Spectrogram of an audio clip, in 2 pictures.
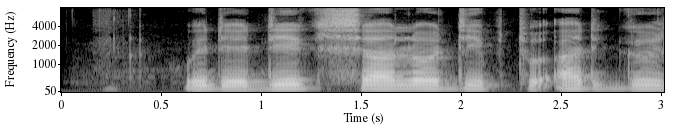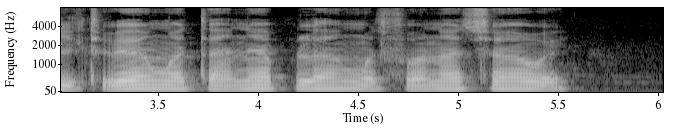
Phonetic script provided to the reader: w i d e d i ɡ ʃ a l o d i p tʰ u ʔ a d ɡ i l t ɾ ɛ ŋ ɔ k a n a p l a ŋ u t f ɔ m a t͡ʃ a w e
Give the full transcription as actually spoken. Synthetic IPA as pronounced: w i d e d i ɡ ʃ a l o d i p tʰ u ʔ a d ɡ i l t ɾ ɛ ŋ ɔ t a n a p l a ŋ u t f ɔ n a t͡ʃ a w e

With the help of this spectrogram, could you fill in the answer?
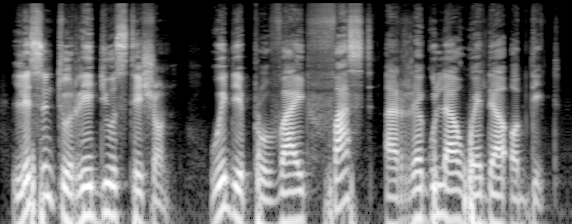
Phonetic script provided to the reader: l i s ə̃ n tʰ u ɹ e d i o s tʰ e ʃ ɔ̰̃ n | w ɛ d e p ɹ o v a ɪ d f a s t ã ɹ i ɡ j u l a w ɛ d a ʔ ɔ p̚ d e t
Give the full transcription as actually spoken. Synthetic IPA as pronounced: l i s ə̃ n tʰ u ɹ e d i o s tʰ e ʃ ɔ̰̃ n | w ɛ d e p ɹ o v a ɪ d f a s t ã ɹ ɛ ɡ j u l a w ɛ d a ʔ ɔ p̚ d e t

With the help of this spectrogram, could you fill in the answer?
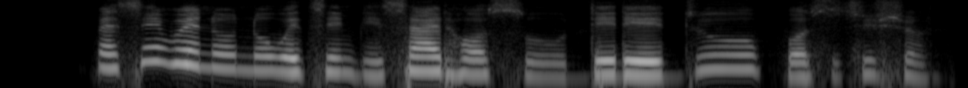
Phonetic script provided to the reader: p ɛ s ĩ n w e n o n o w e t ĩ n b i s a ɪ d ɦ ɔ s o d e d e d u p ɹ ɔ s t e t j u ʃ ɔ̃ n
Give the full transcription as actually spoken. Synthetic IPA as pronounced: p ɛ s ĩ n w e n o n o w e t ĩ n b i s a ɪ d ɦ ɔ s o d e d e d u p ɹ ɔ s t i t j u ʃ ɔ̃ n

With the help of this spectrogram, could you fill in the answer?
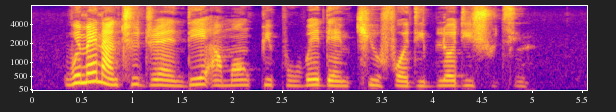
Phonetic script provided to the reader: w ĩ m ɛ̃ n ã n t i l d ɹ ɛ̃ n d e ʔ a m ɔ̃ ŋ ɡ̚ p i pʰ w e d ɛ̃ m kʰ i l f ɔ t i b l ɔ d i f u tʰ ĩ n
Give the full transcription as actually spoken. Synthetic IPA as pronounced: w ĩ m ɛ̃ n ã n t͡ʃ i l d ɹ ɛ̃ n d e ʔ a m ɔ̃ ŋ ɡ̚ p i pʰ w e d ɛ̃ m kʰ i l f ɔ d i b l ɔ d i ʃ u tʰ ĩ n

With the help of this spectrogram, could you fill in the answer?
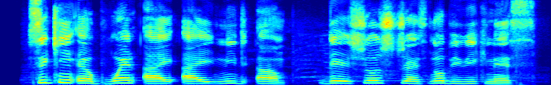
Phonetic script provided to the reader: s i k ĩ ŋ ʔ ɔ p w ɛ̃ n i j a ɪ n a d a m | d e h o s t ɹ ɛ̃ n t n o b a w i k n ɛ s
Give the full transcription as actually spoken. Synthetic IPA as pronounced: s i k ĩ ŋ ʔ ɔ p w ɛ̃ n a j a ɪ n i d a m | d e ʃ o s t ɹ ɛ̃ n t n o b i w i k n ɛ s

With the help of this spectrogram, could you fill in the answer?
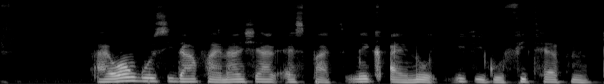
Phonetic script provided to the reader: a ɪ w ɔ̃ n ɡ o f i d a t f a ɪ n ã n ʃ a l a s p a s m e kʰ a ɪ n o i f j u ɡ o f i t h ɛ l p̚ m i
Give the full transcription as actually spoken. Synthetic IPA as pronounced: a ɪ w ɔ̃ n ɡ o s i d a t f a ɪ n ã n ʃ a l ɛ s p a t m e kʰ a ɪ n o i f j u ɡ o f i t h ɛ l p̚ m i

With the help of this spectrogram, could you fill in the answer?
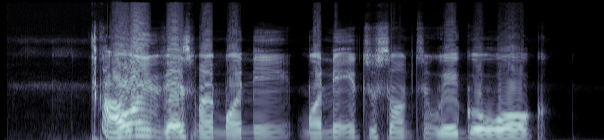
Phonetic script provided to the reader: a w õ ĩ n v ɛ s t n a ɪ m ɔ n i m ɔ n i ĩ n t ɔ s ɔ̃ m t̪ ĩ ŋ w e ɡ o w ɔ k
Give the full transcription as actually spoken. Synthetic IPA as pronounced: a w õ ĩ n v ɛ s t m a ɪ m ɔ n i m ɔ n i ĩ n t u s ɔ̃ m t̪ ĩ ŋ w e ɡ o w ɔ k

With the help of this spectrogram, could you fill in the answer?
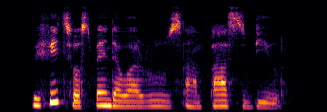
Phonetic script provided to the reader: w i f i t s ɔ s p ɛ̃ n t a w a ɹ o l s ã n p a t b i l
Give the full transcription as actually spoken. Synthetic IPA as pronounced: w i f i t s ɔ s p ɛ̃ n d a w a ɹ u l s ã n p a s b i l

